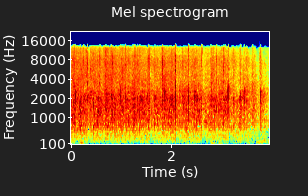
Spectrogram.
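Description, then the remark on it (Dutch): Steady applause from a group, many hands clapping in a dense, continuous patter that holds at an even level for the whole stretch, with no voices standing out, after a child pledges to work for all children in the municipality of Oude IJsselstreek. “Een applaus.”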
